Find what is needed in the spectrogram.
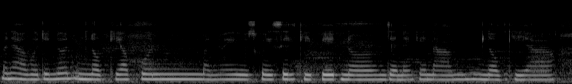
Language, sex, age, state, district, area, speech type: Assamese, female, 18-30, Assam, Sivasagar, urban, spontaneous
